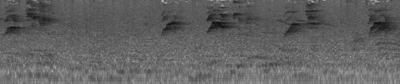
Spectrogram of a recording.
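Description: Small cage birds chirping: about five short, rising chirps at irregular intervals, a couple of them doubled.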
